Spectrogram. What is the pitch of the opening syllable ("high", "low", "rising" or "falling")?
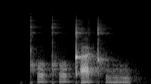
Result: low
